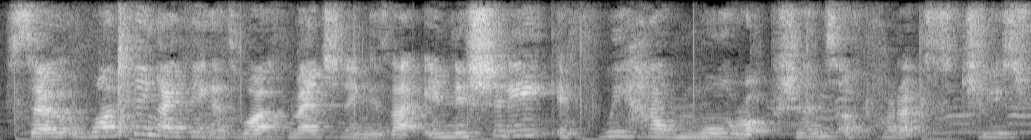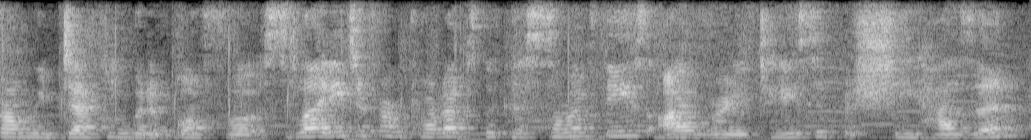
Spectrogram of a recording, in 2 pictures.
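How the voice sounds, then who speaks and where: Relaxed young woman, laughs a lot, echoey room, little bit of music behind. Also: medium pitch, a little fast, hardly any pauses. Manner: relaxed, laughs often, trails off softly. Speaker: co-host, sister. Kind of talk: casual snack-tasting chat. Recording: roomy room, faint background music.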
